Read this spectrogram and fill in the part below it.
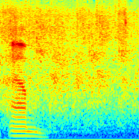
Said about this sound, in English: I think you should give them another round of applause, because it was really, really great.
